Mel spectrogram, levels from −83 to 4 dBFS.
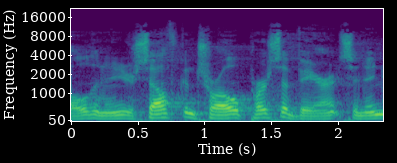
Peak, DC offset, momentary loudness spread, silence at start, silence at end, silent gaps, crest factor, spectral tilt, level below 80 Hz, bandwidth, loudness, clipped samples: -2 dBFS; under 0.1%; 5 LU; 0 s; 0 s; none; 16 dB; -5.5 dB/octave; -44 dBFS; 13 kHz; -19 LUFS; under 0.1%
